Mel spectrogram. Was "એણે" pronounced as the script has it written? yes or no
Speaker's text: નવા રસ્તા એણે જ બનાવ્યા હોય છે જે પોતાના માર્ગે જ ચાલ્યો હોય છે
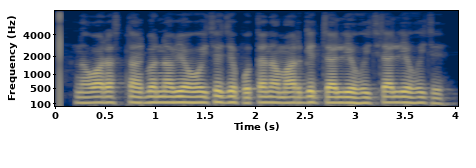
no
